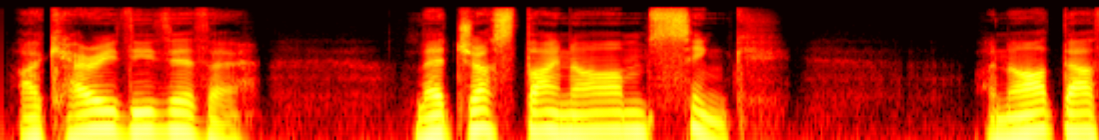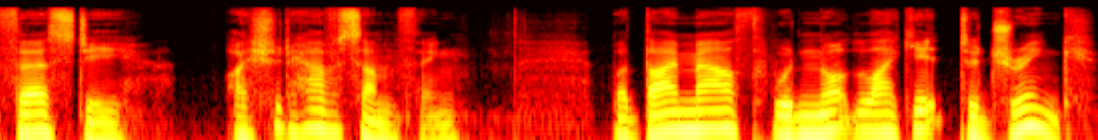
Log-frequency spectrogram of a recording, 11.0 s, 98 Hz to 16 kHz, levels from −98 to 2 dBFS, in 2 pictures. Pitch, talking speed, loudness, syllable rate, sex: 120 Hz, 135 wpm, -18 LUFS, 4.0 syllables/s, male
